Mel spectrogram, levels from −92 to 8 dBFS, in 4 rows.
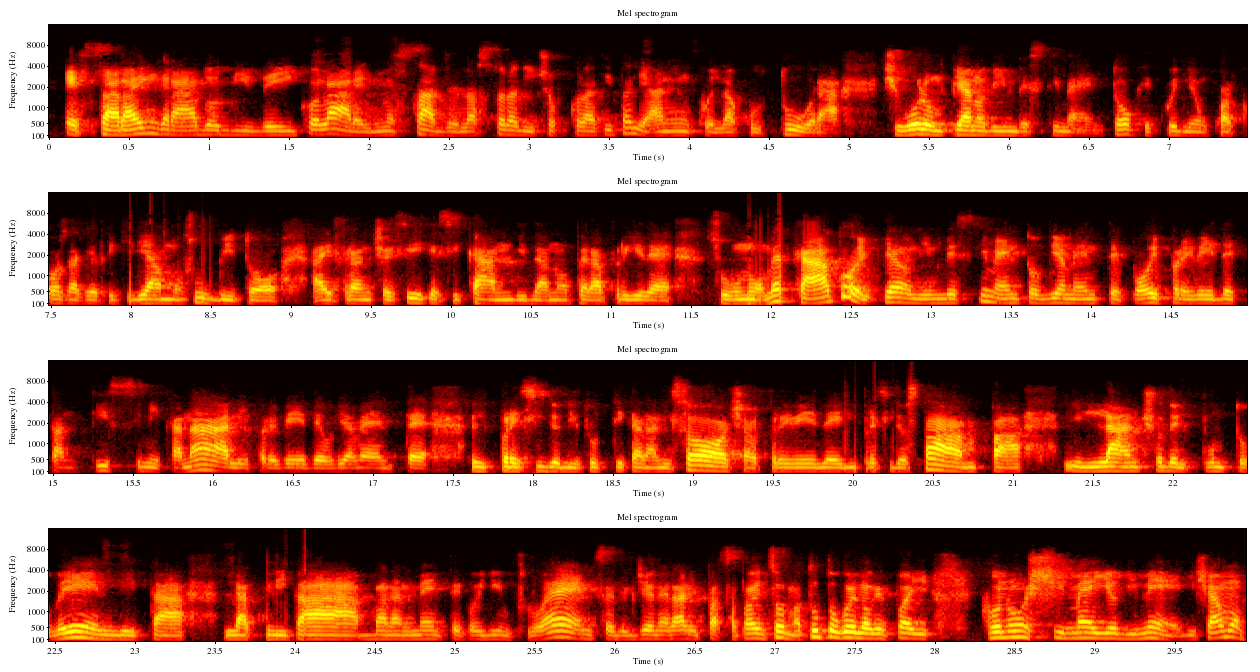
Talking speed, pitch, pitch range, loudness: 180 wpm, 130 Hz, 125-145 Hz, -24 LUFS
